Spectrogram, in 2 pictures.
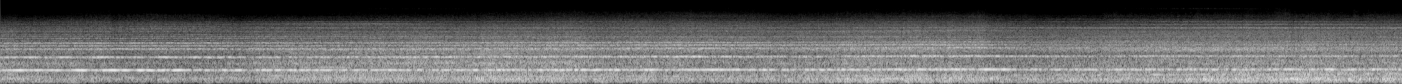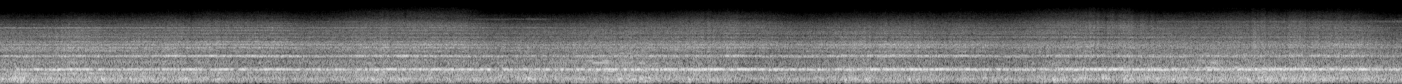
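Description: Long passenger train moving slowly past the platform: a steady rumble of wheels on rail with a continuous high whine that rises slightly in pitch.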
